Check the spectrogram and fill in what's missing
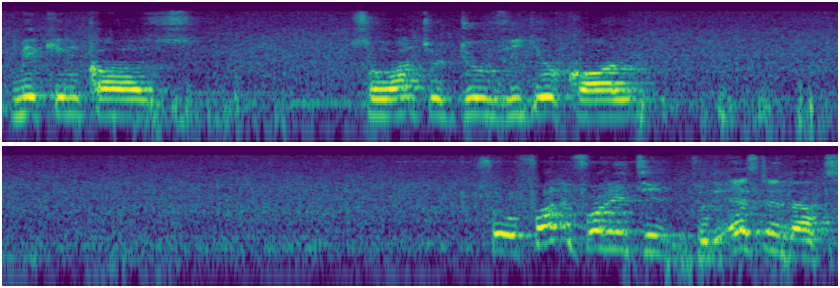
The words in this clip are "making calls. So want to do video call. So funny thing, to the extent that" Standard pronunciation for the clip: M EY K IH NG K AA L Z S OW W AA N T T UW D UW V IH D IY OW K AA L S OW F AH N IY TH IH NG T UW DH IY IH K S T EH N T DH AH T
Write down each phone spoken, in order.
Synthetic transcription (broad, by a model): M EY K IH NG K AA Z S OW W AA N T T UW D UW V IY D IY OW K AA L S OW F AH N IY F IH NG T UW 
